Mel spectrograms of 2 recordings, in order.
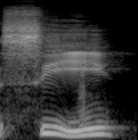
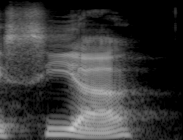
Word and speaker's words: sea: Ocean is O-C-E-A-N, ocean, and sea is S-E-A. So be careful again, we don't say sia, we just say sea. The A is silent.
